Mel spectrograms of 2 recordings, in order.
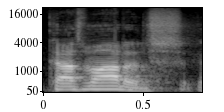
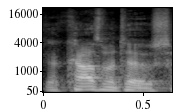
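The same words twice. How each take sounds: First: "Cosmatos" said KAHZ-mah-tuhz, stress on first syllable; first guess at name. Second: "Cosmatos" said KAHZ-muh-toes, ending in a long oh and s; "Cosmatos" with a reduced middle and toes at the end; second guess at name. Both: Shown as a demonstration. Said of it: "however you pronounce his name".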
